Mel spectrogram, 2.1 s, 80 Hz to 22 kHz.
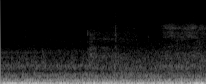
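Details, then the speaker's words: Mahindra XUV500 2.0L (about 2000cc) diesel cruising in 4th gear at about 50 km/h and around 1500 rpm: low, even rumble described as quieter than petrol cars, with no knocks or whine. Normal cruising. "मतलब 2200 CC वाले के मुकाबले में बताऊं, इतना शांत engine है कि डीजल इंजन ये आपको फील होने ही नहीं देता। पेट्रोल गाड़ियां भी इससे ज़्यादा आवाज़ करती है अगर पेट्रोल इंजनों की बात करूं।"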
